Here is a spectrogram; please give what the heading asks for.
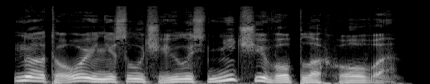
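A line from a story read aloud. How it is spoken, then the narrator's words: Even, level tone. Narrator (Russian): ровным тоном проговорил верховный шаман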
